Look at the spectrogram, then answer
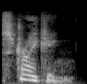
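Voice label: "striking", British English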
